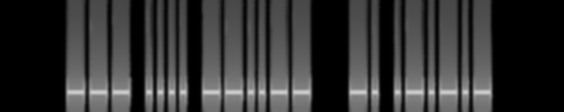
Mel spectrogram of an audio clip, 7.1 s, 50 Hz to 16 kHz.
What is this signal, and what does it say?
Morse code, heard as a keyed tone, about 17 wpm, 700 Hz. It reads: OH, N.
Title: Sentences from Top 500 Words and Abbreviations 17wpm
